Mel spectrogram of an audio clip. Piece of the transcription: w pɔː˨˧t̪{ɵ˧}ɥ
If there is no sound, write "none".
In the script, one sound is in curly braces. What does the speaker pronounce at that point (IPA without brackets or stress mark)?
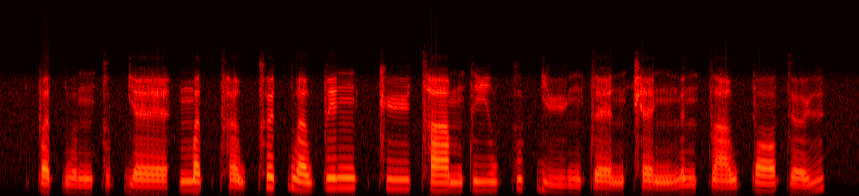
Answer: ɵ˨˥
